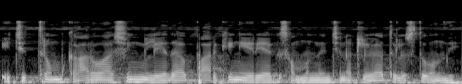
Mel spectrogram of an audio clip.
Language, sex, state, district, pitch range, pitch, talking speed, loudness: Telugu, male, Telangana, Mahabubabad, 95-105 Hz, 100 Hz, 130 wpm, -16 LUFS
